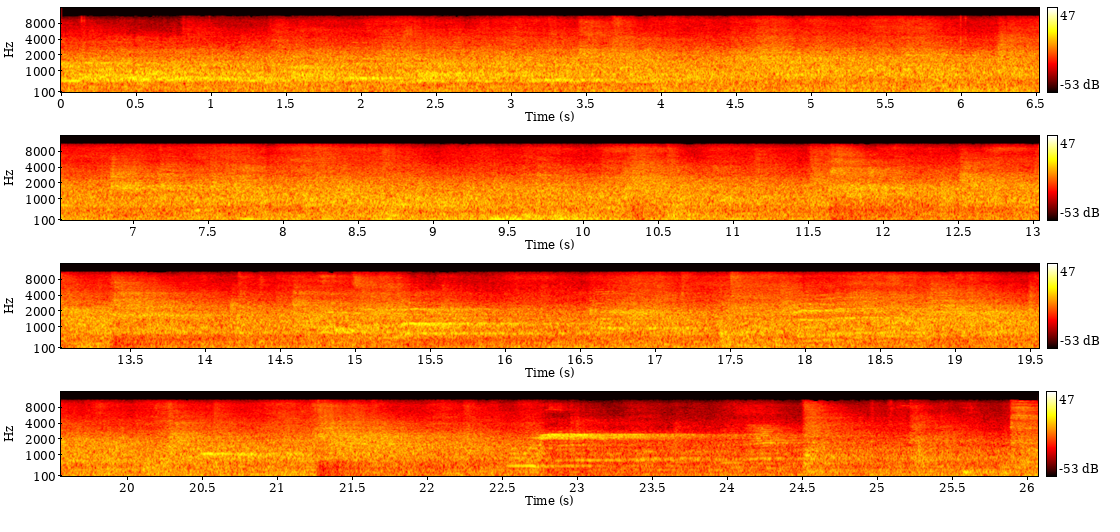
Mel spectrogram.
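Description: Sound of an ice hockey game in an indoor rink: spectators' voices and calls over a steady wash of arena noise, broken by sharp clacks and scrapes of sticks, puck and skates on the ice.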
